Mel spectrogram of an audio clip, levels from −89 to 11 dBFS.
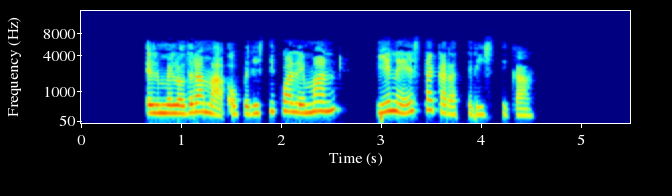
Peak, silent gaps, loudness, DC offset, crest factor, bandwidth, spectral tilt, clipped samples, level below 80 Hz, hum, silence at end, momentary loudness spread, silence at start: -2 dBFS; 2.73-2.94 s; -16 LUFS; under 0.1%; 14 dB; 6.6 kHz; -6 dB/octave; under 0.1%; -58 dBFS; none; 1 s; 14 LU; 0.65 s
